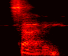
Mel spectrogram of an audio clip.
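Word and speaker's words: צ: And then the new letter tzadi, the TZ, tzadi.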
